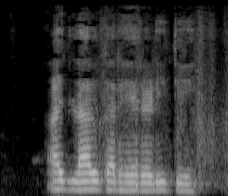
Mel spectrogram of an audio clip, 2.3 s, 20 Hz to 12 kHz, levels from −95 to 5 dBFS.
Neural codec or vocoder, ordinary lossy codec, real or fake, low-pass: none; AAC, 32 kbps; real; 10.8 kHz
